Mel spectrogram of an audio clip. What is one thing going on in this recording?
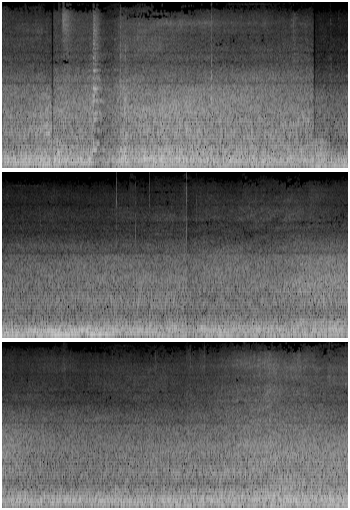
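Heavy trucks rumble along a road, their diesel engines droning.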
